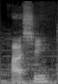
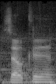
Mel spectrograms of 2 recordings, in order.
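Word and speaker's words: 足: Ashi is how you say foot in Japanese. So that's how you would read that. Obviously, you can also read this as Zoku and in a jukugo.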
